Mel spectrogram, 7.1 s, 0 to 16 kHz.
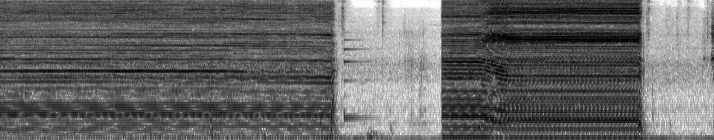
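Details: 2006 VW California after the camping control panel was swapped; with the fridge switched on, a steady electric hum with a clear pitch dips briefly, then settles: compressor fridge running normally.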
